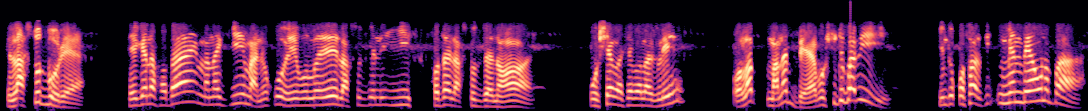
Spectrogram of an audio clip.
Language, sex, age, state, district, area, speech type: Assamese, male, 30-45, Assam, Darrang, rural, conversation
